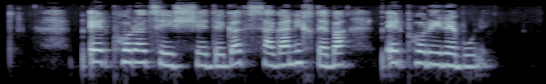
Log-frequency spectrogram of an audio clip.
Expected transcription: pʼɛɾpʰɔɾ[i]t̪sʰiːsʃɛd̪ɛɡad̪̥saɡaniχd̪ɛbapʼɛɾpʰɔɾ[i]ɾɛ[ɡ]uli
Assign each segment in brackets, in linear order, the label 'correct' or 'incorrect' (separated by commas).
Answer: incorrect, correct, incorrect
